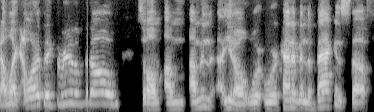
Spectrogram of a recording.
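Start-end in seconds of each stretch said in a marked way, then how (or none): 0.3-1.5 high, soft tearful whine, put on; mock crying. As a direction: imitate yourself bawling over the dogs. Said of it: "Yeah, I'm crying".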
